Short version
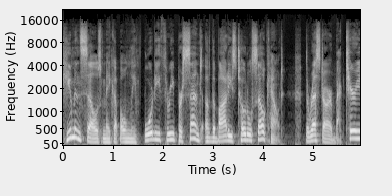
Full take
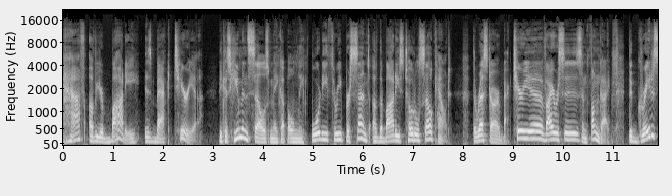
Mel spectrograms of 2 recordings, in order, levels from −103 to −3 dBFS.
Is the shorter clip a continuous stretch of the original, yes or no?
yes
